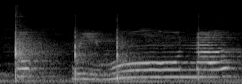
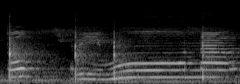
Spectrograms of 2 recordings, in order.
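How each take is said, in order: No difference in how they are said.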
